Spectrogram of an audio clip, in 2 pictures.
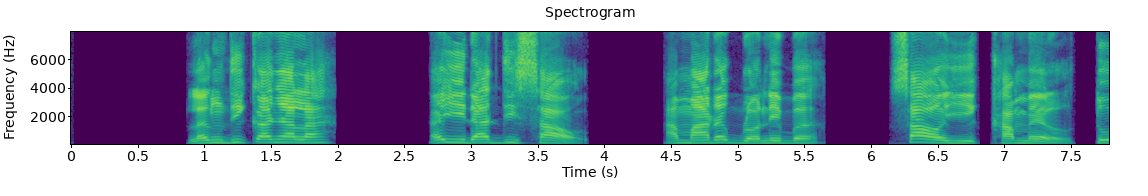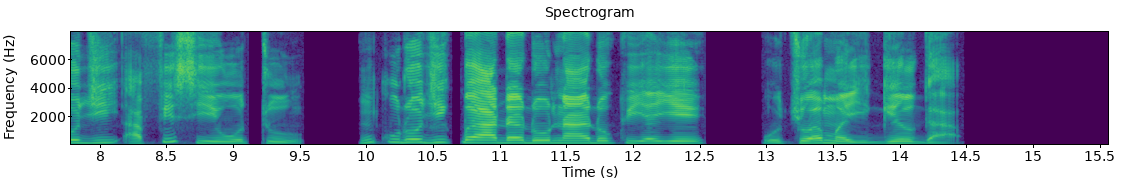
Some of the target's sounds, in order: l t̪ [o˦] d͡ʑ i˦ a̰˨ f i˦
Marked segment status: correct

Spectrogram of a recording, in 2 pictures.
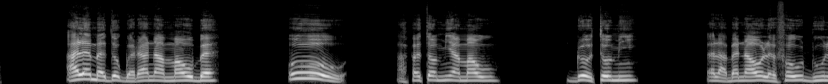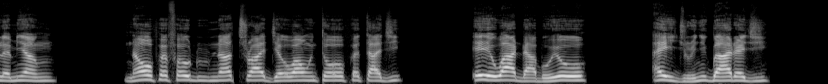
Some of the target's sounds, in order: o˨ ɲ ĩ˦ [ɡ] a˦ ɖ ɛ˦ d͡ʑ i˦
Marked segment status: incorrect: ɡ͡b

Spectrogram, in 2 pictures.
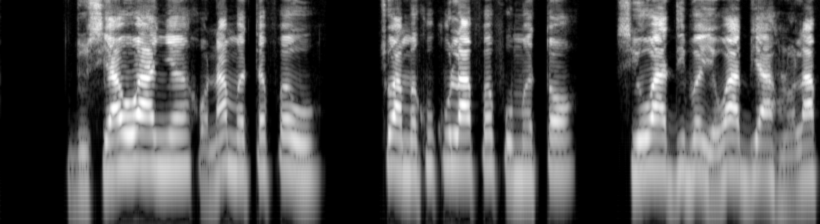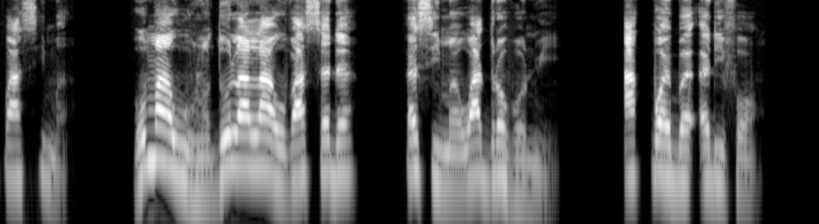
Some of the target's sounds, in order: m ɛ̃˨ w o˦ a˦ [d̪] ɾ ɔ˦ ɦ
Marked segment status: correct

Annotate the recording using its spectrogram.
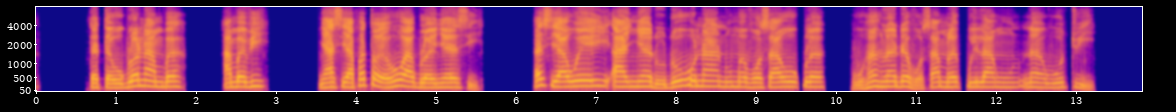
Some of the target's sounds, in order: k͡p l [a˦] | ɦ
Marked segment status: incorrect: ɛ˦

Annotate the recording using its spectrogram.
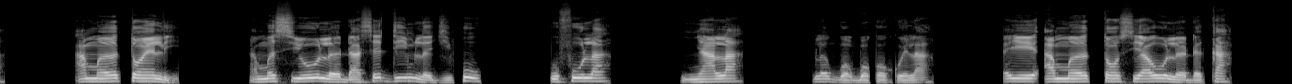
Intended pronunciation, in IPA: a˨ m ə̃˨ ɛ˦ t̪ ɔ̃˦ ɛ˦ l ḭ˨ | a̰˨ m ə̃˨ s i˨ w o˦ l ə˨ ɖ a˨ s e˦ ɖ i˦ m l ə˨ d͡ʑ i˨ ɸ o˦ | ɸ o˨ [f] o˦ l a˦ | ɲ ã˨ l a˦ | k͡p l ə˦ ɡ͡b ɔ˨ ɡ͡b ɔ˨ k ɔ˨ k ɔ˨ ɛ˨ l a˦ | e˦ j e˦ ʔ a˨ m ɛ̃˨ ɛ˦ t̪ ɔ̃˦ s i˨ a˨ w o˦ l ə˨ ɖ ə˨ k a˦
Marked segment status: correct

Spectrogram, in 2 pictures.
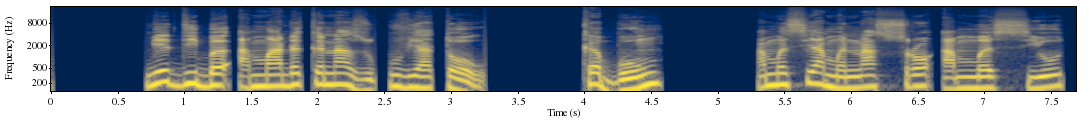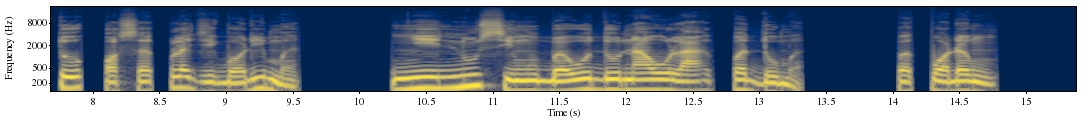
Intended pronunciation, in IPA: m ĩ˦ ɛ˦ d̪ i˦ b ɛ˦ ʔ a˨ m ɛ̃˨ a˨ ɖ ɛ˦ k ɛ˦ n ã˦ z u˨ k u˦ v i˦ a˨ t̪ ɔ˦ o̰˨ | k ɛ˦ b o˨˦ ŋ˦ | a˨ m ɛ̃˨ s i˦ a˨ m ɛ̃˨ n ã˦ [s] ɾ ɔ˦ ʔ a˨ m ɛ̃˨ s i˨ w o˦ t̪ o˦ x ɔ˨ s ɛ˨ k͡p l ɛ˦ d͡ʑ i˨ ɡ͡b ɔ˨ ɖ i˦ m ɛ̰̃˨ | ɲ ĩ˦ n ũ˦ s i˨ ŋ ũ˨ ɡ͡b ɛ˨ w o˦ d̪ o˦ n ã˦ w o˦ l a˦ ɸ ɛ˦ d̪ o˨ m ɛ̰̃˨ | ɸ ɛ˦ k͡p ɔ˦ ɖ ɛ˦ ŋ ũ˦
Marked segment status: correct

